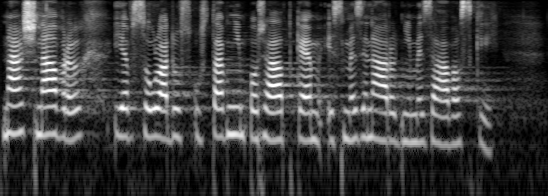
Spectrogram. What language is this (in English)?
Czech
